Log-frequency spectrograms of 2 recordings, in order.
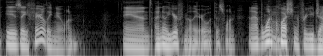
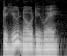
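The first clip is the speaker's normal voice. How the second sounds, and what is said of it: Put-on Ugandan accent meme. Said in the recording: “You speak in a quote-unquote Ugandan accent when you say, do you know the way?”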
